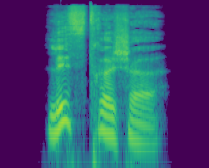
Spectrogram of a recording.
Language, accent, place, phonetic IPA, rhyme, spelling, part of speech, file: German, Germany, Berlin, [ˈlɪstʁɪʃə], -ɪstʁɪʃə, listrische, adjective, De-listrische.ogg
- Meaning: inflection of listrisch: 1. strong/mixed nominative/accusative feminine singular 2. strong nominative/accusative plural 3. weak nominative all-gender singular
